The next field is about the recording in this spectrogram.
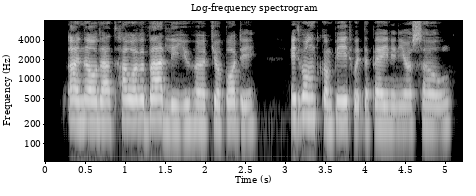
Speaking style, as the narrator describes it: she said, and smiled sadly

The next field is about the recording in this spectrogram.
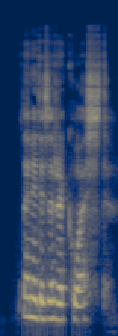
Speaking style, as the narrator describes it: sighed

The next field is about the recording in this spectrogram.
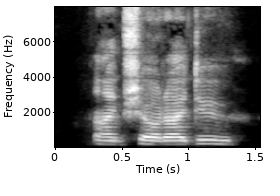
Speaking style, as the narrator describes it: she remarked dryly, with a poorly concealed grimace

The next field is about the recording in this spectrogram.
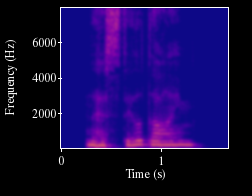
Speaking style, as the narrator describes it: the black-cloaked envoy says, his voice growing softer again

